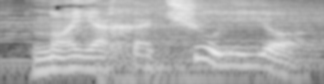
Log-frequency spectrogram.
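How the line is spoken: Shouting prince. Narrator (Russian): закричал царевич

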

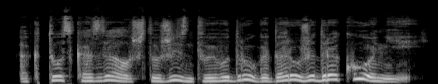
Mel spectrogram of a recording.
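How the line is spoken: Creaky rasp. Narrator (Russian): проскрипел Одноглаз

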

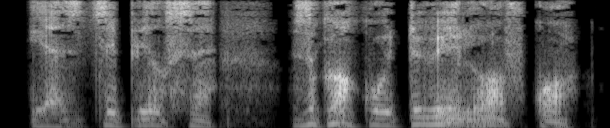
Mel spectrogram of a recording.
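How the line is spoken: Mumbled. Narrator (Russian): пробормотал леший

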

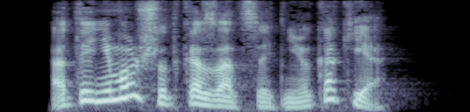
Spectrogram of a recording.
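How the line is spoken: Cheerful question. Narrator (Russian): бодро спросила Гермиона

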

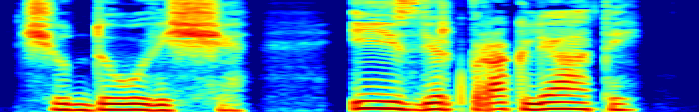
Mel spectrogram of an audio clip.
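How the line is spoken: Indistinct muttering. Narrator (Russian): непонятное бормотание

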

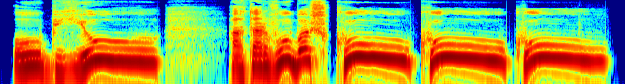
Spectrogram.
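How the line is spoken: Deafening thunderous voice overhead. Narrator (Russian): оглушительно прогремел над их головами чей-то голос

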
